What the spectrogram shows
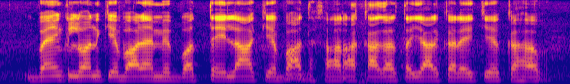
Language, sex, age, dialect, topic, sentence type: Maithili, male, 18-24, Angika, banking, question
